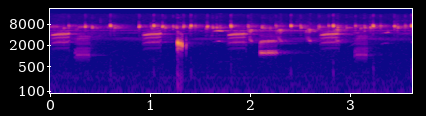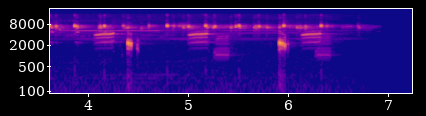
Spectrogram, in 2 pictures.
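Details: Calls of Pithecopus nordestinus, a Brazilian tree frog: brief clicky notes and soft pulsed bursts repeated every second or so, some sharper descending ones standing out, over a continuous high insect drone that fades at the end.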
